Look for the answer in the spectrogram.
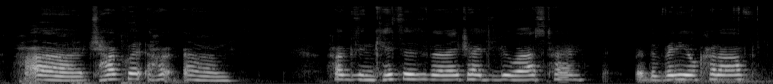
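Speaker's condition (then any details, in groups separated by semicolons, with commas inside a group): Cerebral palsy; both hands affected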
